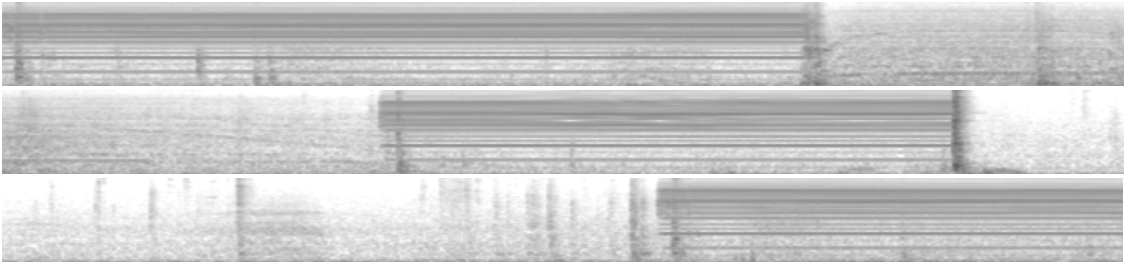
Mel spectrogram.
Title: Won't start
